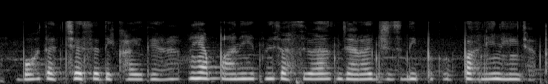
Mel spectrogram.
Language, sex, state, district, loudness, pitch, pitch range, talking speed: Hindi, female, Uttar Pradesh, Gorakhpur, -20 LUFS, 250 Hz, 240-260 Hz, 140 wpm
